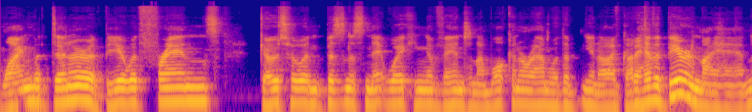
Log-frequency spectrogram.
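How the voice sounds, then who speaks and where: This man has a medium pitch, ordinary pitch variation and a New Zealand accent. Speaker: business coach. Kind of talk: interview conversation. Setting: podcast.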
